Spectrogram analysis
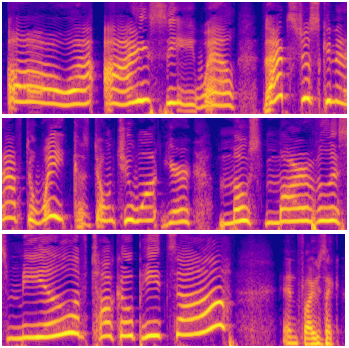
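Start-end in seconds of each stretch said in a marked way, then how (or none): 0.1-8.9 mom voice. Retold or imitated. Mom calling Froggy to fetch ingredients, high and sweet. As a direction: sing out to your son sweetly. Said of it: "she was like".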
